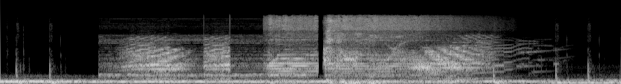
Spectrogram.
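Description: Magical sparkles chime and shimmer.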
